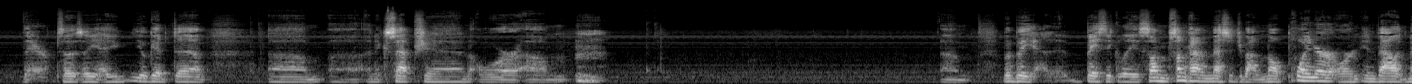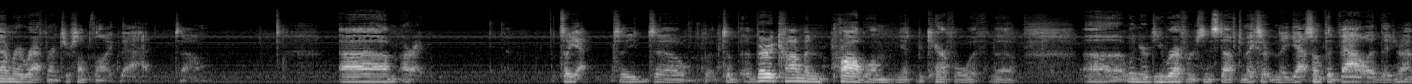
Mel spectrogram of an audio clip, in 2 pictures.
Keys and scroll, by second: 22.5-23.4 typing.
